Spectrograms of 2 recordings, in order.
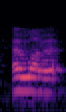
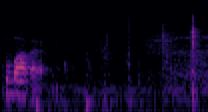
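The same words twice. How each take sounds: First: Said in the usual way. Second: Breathy whispered aside; whispering. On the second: Real, not acted. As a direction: whisper it to yourself. Quiet whispered aside after disclaimer.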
